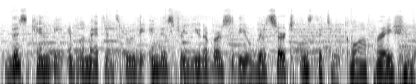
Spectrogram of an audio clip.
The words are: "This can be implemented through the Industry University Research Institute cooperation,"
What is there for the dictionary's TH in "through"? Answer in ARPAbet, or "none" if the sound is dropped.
TH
